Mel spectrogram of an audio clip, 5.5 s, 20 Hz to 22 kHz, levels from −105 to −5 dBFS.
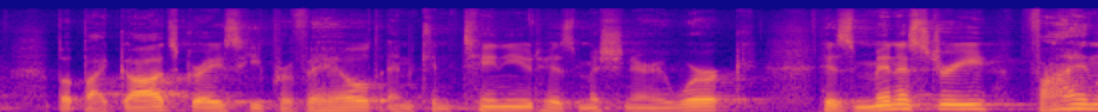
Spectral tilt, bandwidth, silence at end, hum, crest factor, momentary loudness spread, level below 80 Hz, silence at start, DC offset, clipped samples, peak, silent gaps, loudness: -5.5 dB/octave; 15.5 kHz; 0 s; none; 18 dB; 11 LU; -74 dBFS; 0 s; under 0.1%; under 0.1%; -16 dBFS; none; -35 LUFS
